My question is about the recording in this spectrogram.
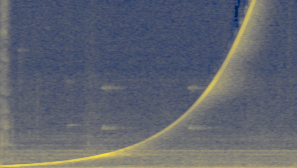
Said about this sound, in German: Und dieser sucht sich dann selbstständig einen Weg durch den Gang. Dann gibt er ein sonderbares Geräusch von sich, einen sogenannten Sweep.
